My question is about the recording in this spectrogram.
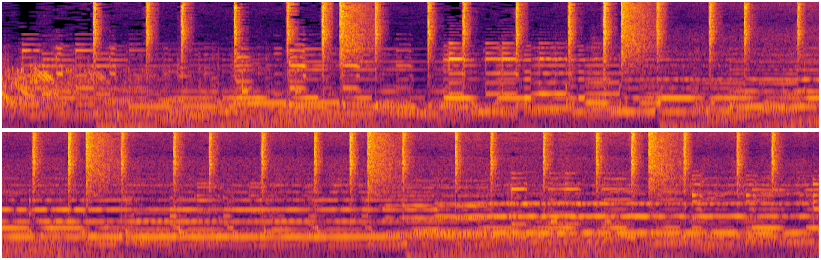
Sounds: music

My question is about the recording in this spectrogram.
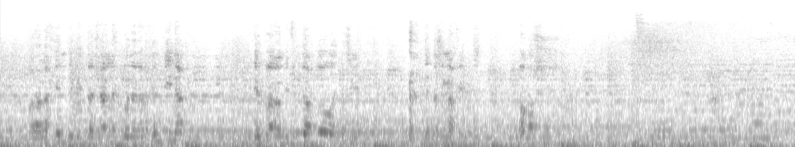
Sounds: speech
music

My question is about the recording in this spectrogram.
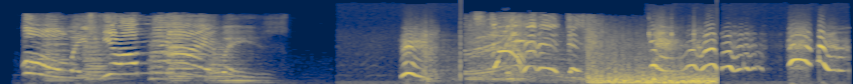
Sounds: music
speech

